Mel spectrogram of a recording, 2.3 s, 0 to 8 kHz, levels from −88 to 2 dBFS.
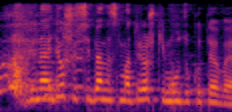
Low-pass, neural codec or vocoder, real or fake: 7.2 kHz; autoencoder, 48 kHz, 128 numbers a frame, DAC-VAE, trained on Japanese speech; fake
